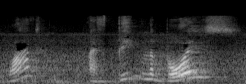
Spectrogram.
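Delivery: disbelieving reply; shocked husband. Acted.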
